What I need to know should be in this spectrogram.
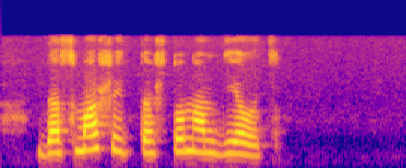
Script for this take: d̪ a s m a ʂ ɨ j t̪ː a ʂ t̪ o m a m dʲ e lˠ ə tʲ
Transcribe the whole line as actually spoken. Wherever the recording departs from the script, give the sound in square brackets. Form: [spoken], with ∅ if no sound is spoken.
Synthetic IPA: d̪ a s m a ʂ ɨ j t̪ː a ʂ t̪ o [n] a m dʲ e lˠ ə tʲ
